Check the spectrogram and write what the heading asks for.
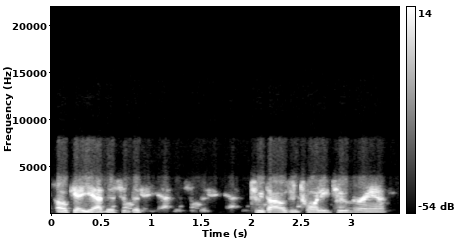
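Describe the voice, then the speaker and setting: A man calling in to a public meeting as a county planner, giving a halting report full of fillers over a crackly phone line that fades in and out. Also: fairly high pitch, level tone, crowd noise. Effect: crackly phone line, fading in and out.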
